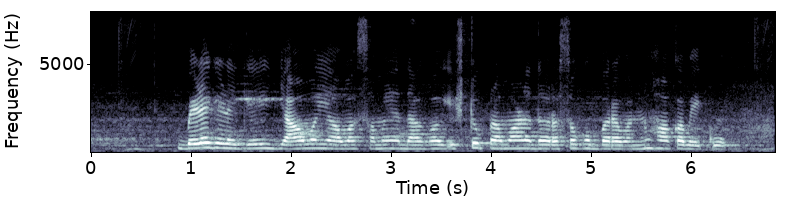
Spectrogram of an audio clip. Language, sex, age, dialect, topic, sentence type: Kannada, female, 18-24, Central, agriculture, question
